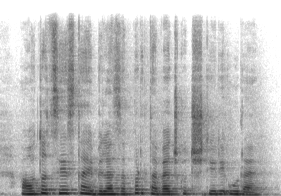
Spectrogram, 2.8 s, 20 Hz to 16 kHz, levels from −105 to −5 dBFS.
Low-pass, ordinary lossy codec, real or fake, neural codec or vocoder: 14.4 kHz; none; real; none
